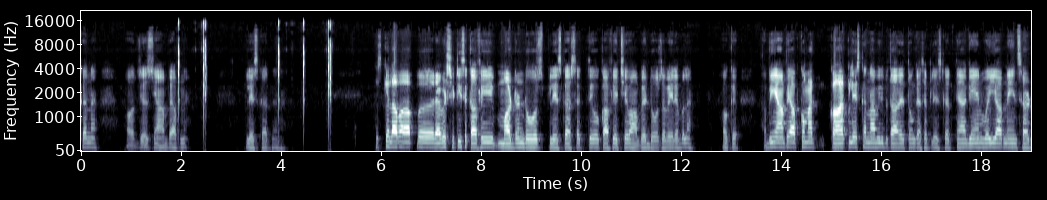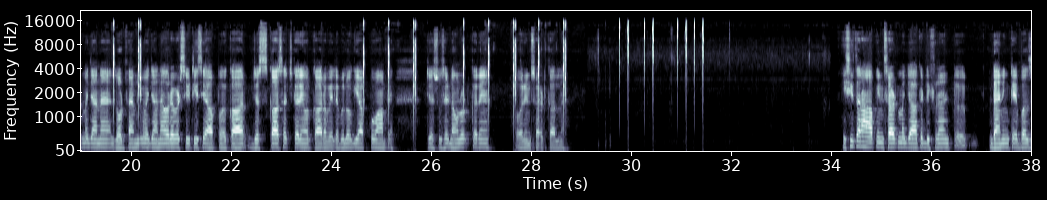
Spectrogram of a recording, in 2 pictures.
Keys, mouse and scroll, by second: 2.3 click, 9.3-9.9 scroll down 1, 9.9 scroll up 1, 10.7 scroll down 1, 11.8 scroll up 1, 12.3 scroll down 1, 12.6-13.4 scroll up 1, 13.4-14.5 scroll up 1, 19.9 click, 22.9 scroll down 1, 25.1 click, 29.5 BackSpace, 29.9 click, 33.5 scroll down 1, 33.7 scroll up 1.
